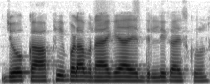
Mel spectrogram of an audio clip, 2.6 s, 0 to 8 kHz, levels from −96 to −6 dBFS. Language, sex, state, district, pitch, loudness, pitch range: Hindi, male, Chhattisgarh, Kabirdham, 135 Hz, -15 LUFS, 130-140 Hz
